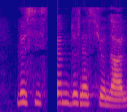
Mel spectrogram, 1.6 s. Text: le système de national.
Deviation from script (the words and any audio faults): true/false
true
